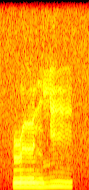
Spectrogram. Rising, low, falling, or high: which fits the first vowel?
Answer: low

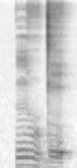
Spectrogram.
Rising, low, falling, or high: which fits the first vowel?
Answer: falling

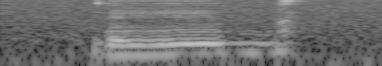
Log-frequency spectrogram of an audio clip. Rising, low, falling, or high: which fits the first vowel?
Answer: rising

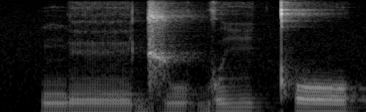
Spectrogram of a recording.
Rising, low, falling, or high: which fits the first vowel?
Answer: low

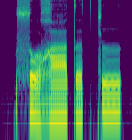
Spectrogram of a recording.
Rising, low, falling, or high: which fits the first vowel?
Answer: falling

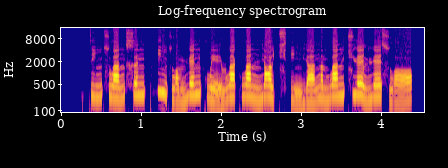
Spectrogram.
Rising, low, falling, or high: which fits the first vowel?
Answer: rising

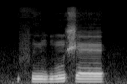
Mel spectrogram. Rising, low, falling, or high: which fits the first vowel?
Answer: low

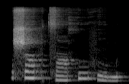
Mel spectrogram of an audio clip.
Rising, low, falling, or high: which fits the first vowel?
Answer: high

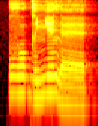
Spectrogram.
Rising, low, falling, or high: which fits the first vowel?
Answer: high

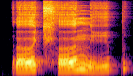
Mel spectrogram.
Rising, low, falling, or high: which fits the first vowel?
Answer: rising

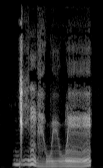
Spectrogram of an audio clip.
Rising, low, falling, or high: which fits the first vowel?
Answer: high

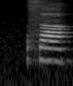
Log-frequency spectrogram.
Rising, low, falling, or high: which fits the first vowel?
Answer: low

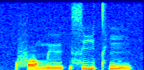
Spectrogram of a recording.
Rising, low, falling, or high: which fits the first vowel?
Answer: low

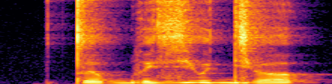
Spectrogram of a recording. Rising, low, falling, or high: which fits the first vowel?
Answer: low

